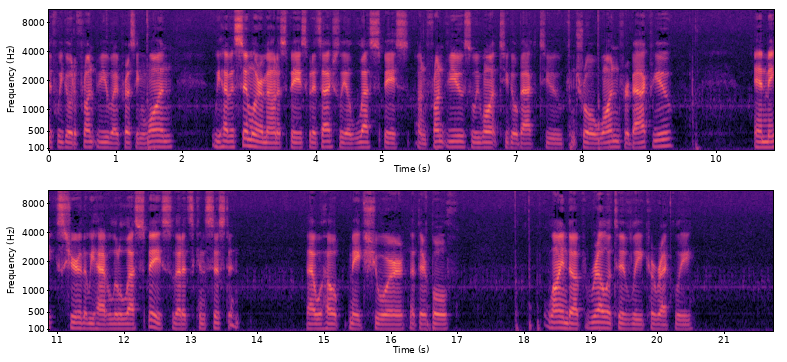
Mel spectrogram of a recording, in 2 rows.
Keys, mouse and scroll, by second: 1.5 KP_1, 4.7 middle click, 8.2 ctrl+KP_1, 16.5 KP_1, 18.1 ctrl+KP_1.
